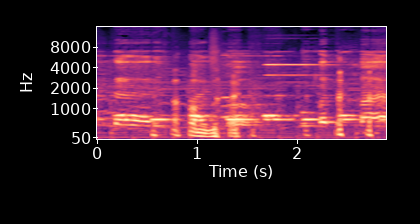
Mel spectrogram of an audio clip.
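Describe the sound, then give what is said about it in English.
A bright, tinny Christmas bell jingle plays a short chiming melody, steady ringing tones repeating at a quick, bouncy rhythm, with voice-like sliding notes woven through the music. “The bells get lamer as every year goes by.”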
